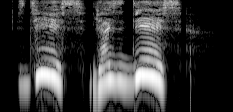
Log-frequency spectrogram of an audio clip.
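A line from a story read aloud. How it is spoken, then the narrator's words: Silent inner shout. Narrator (Russian): безмолвно закричал я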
